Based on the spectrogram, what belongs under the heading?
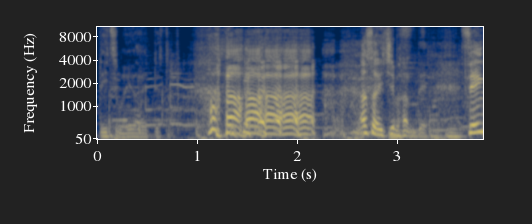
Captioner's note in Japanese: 笑い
